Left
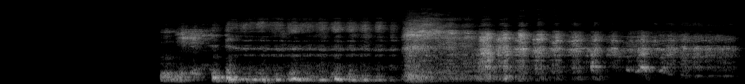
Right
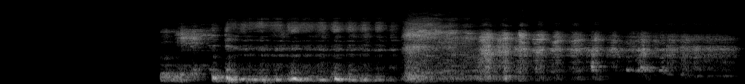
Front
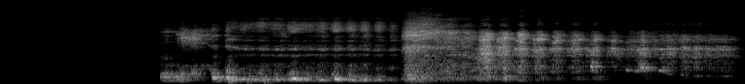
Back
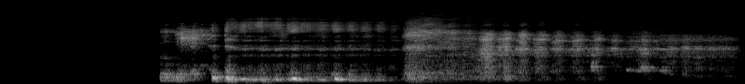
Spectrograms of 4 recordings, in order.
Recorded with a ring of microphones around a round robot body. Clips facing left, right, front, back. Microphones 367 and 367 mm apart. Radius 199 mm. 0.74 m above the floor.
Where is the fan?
No fan in this recording.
